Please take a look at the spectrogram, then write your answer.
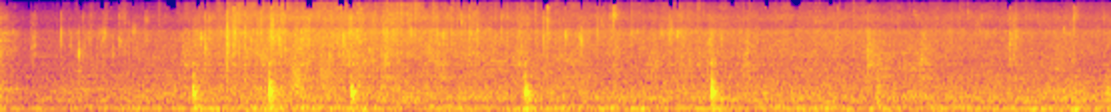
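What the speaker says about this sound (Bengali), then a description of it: "আর এটা হলো ধনে, গোটা ধনে, একসঙ্গে আমি এটাকে ভেজে নিচ্ছি।" Kashmiri dried chillies and whole coriander seeds fry in a little oil, giving a steady close sizzle with scattered crackles and pops throughout, no voices.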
